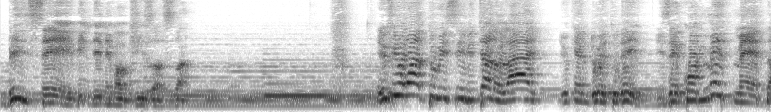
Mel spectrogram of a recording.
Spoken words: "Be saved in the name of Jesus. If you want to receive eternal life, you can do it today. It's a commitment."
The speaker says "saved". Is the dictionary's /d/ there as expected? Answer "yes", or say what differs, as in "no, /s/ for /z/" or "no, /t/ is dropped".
no, /d/ is dropped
